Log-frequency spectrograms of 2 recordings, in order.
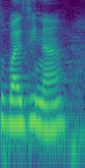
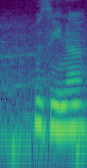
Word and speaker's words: Wazina: friend reminds me luzina your name isn't was inna was inna there's no question mark at the end of your name it's was inna it's was inna the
